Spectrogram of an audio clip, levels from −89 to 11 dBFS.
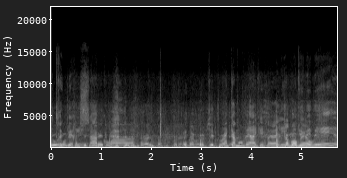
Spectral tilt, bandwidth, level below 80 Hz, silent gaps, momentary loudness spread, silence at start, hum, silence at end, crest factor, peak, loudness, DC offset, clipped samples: -5.5 dB/octave; 13.5 kHz; -58 dBFS; none; 12 LU; 0 s; none; 0 s; 20 dB; -8 dBFS; -27 LUFS; under 0.1%; under 0.1%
